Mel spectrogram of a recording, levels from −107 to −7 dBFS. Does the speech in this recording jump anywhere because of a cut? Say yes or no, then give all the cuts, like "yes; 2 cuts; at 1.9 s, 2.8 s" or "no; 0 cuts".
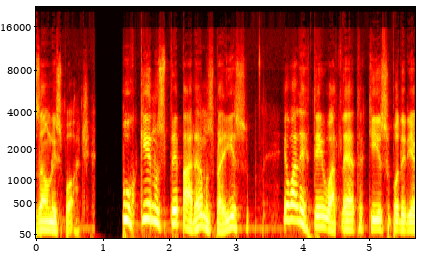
no; 0 cuts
